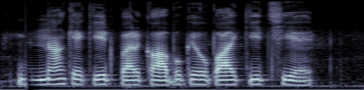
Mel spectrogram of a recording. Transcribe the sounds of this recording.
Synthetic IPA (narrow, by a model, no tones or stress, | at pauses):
ɡɐnːakekiːʈpɐɾkaːbukeʊpaːjkiːt͡ʃʰiɦɛː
